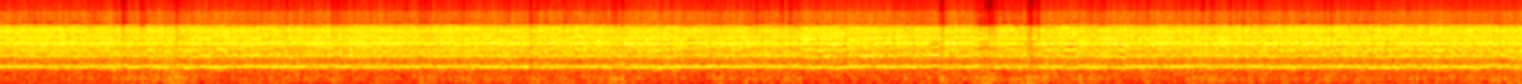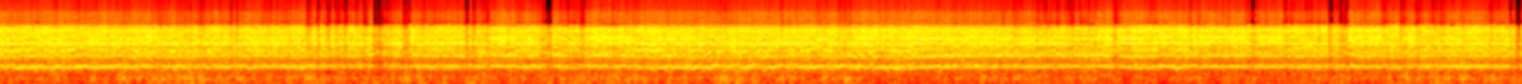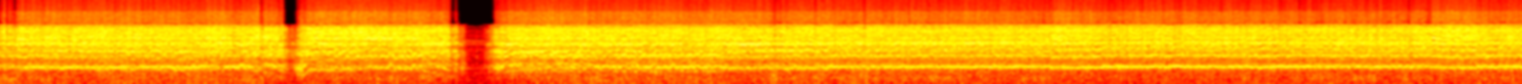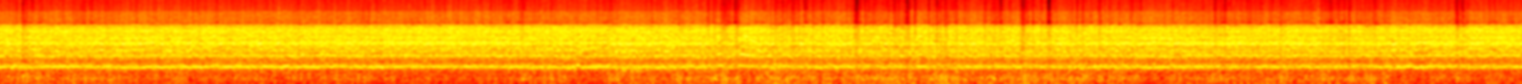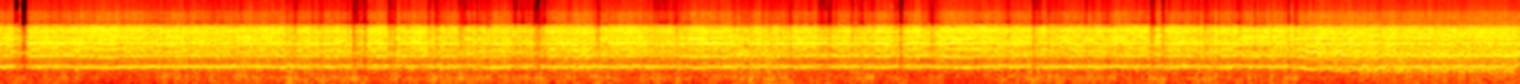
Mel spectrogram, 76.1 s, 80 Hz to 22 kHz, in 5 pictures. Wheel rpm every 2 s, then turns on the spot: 230, 230, 230, 230, 230, 230, 230, 230, 240, 230, 230, 220, 230, 230, 230, 220, 170, 120, 180, 220, 230, 230, 230, 230, 230, 230, 230, 230, 230, 230, 230, 230, 230, 230, 230, 230, 230, 200.
34-36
